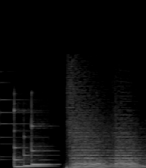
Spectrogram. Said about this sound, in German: Dein Telefon bimmelt die ganze Zeit.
